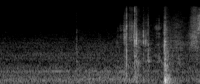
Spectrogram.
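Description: Hands handling a vinyl scrap on a plastic cutting mat: quiet at first, then a few light clicks and taps just past halfway, the sharpest one near the end.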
